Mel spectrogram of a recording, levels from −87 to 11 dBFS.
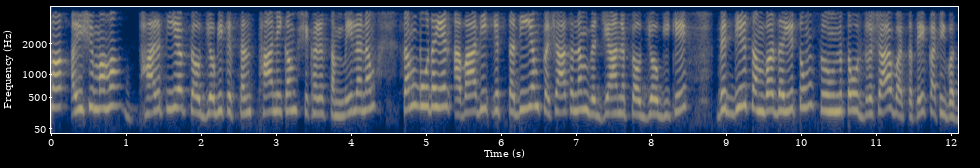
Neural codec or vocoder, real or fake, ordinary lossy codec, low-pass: autoencoder, 48 kHz, 32 numbers a frame, DAC-VAE, trained on Japanese speech; fake; none; 3.6 kHz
